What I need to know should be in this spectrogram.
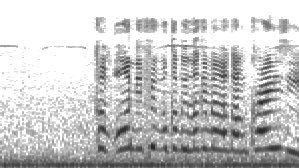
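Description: A young woman talks with animation nearby, outdoors.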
